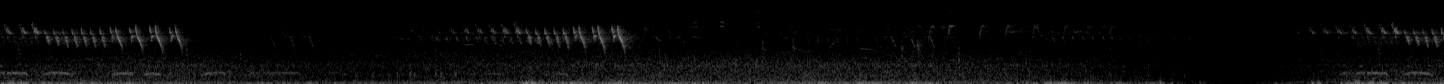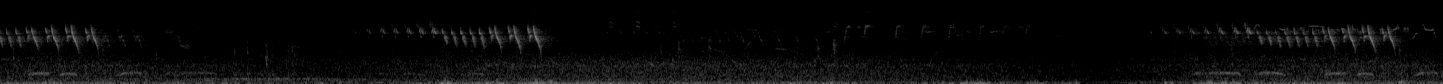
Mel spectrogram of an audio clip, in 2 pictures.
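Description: Birds singing, mostly fast high trills with some softer lower notes, over a low rumble. The same run of songs comes round again about every thirteen seconds.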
